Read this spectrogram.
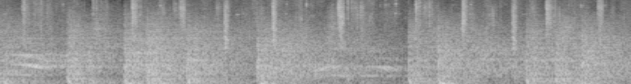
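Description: Footsteps thud quickly up stone stairs.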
